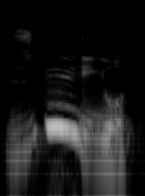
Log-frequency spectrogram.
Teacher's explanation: Então a sílaba tônica é o zi.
